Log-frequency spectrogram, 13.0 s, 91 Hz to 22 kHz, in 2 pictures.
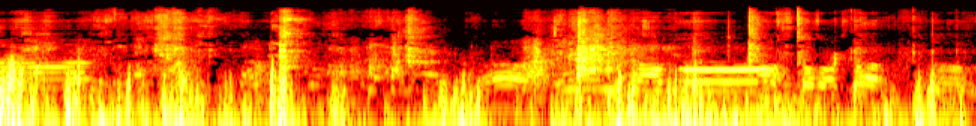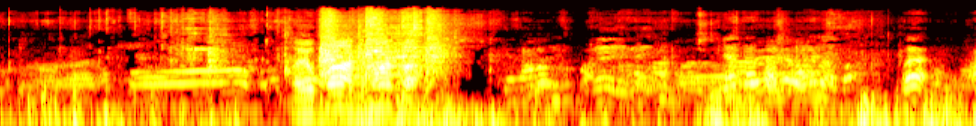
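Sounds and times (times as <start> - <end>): voices calling out: 0.0 - 12.2
masonry debris knocking: 7.2 - 9.9.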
